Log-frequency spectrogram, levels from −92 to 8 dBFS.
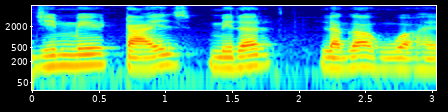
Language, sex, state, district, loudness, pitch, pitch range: Hindi, male, Punjab, Kapurthala, -19 LUFS, 140 Hz, 130-155 Hz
